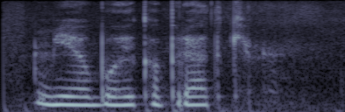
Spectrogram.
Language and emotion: Russian, neutral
